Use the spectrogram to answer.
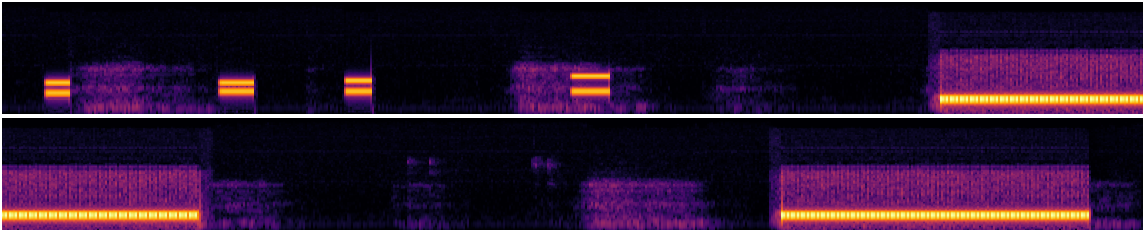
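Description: Telephone line tones play during a transfer to an automated phone system. Four short touch-tone keypad beeps come first, then two long, loud, steady tones separated by a pause, with faint low noise in the gaps.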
